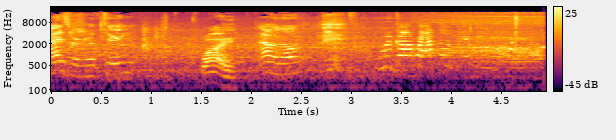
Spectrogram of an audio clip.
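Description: A young girl giggles and talks close by.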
